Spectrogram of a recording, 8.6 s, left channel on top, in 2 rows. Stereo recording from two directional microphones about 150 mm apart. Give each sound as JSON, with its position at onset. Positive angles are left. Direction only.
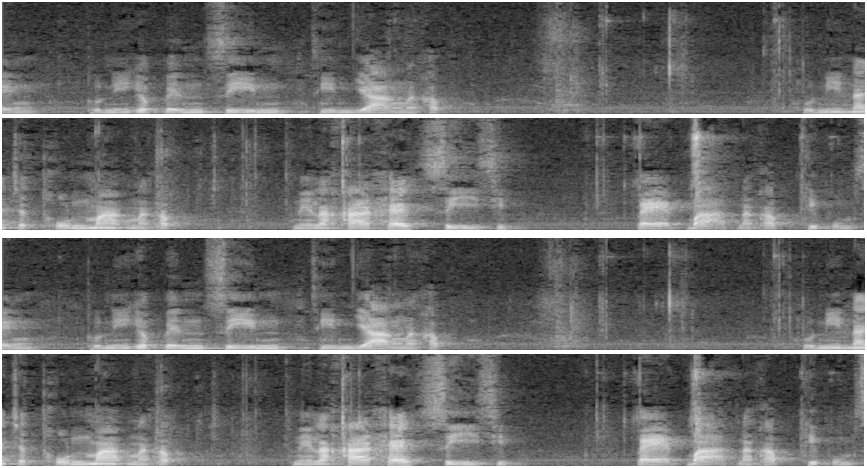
{"t": 0.0, "sound": "speech", "side_deg": -20}
{"t": 4.0, "sound": "speech", "side_deg": -15}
